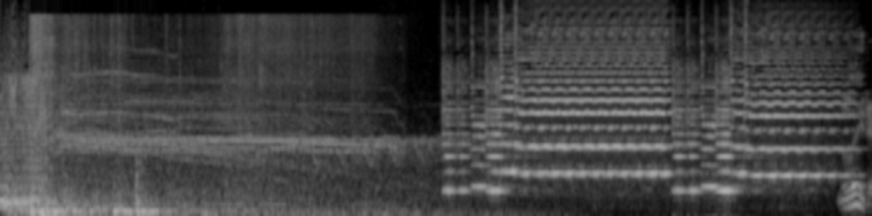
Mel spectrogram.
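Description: A loud explosion, methane from swamp gas bombs ignited by sparks from a boat crash, bursts at the very start and its rumble dies away over several seconds; then a wailing siren with bright, stacked tones rises and carries on to the end.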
